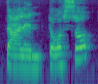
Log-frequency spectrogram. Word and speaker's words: talentoso: Talentoso, talentosa. That's a cognate. Careful with your T pronunciation. We don't want a lot of air coming out.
